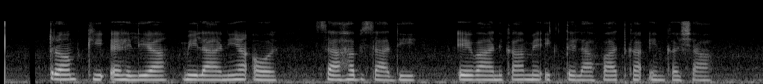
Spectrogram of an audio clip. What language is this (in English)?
Urdu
